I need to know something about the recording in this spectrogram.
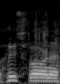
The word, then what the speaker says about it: Husqvarna: ladies how you fix I know people don't like me saying who's Florida but this way it's pronounced so who's for a five to five LST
